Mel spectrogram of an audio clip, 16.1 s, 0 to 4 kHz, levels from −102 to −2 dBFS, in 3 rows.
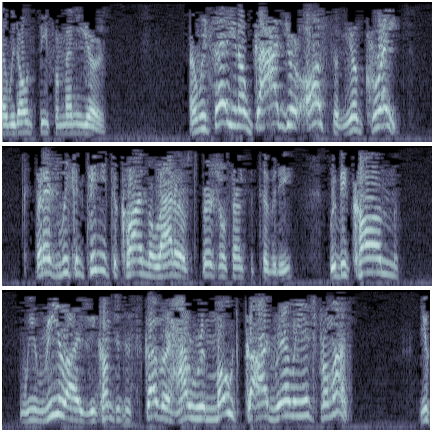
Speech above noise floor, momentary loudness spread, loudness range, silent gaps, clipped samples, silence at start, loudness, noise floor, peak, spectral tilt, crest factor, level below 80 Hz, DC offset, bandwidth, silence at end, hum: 39 dB; 10 LU; 3 LU; none; under 0.1%; 0 s; -23 LUFS; -61 dBFS; -8 dBFS; -9 dB/octave; 16 dB; -62 dBFS; under 0.1%; 4 kHz; 0 s; none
